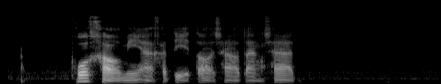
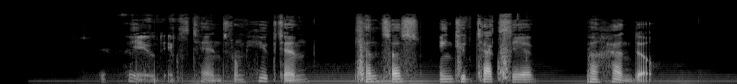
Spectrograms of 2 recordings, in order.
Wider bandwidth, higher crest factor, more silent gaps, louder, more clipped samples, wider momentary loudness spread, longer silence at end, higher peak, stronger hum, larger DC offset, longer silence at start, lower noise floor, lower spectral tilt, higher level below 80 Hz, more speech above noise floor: about the same, 10.5 kHz vs 11.5 kHz; about the same, 26 dB vs 26 dB; neither; second, -30 LUFS vs -27 LUFS; neither; second, 12 LU vs 21 LU; first, 1.5 s vs 0.3 s; about the same, -6 dBFS vs -4 dBFS; neither; neither; second, 0.75 s vs 1 s; first, -68 dBFS vs -59 dBFS; first, -5 dB/octave vs -3.5 dB/octave; second, -72 dBFS vs -52 dBFS; first, 39 dB vs 31 dB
